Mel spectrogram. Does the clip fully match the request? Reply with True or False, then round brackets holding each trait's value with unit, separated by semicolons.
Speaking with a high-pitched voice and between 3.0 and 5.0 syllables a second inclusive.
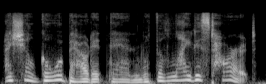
False (150 Hz; 4.8 syllables/s)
